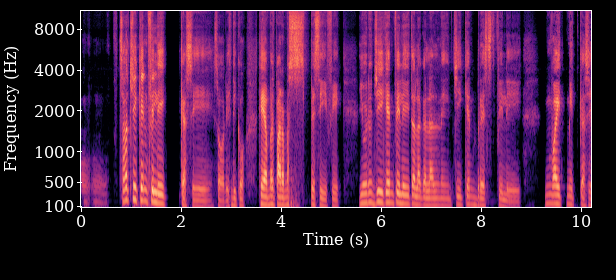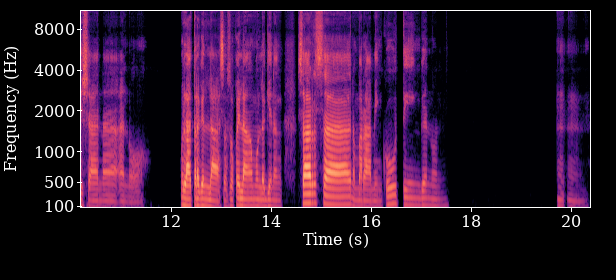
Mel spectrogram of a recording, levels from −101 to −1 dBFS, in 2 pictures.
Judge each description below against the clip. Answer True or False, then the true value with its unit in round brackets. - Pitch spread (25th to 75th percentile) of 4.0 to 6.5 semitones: True (5.5 semitones)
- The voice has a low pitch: True (115 Hz)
